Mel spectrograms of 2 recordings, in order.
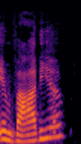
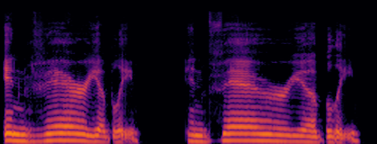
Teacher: So for this one, so it's not invadia. Your mouth doesn't open as much for the A.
